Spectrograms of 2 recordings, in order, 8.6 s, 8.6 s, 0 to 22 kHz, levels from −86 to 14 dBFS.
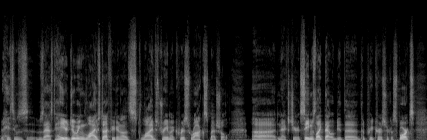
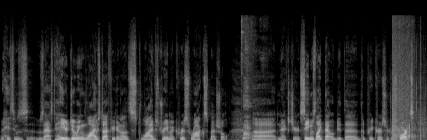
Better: first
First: none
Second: dog barking; noticeable; at 5 s; peak 6 dB below the speech // footsteps; noticeable; at 8 s; peak 4 dB below the speech

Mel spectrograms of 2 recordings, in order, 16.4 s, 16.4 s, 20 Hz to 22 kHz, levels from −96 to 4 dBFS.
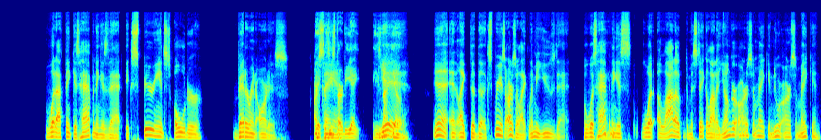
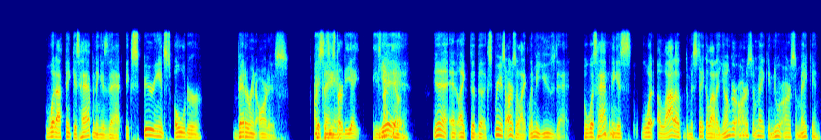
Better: first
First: garbled, watery; slightly; nothing above 15 kHz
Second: garbled, watery; badly; nothing above 8 kHz

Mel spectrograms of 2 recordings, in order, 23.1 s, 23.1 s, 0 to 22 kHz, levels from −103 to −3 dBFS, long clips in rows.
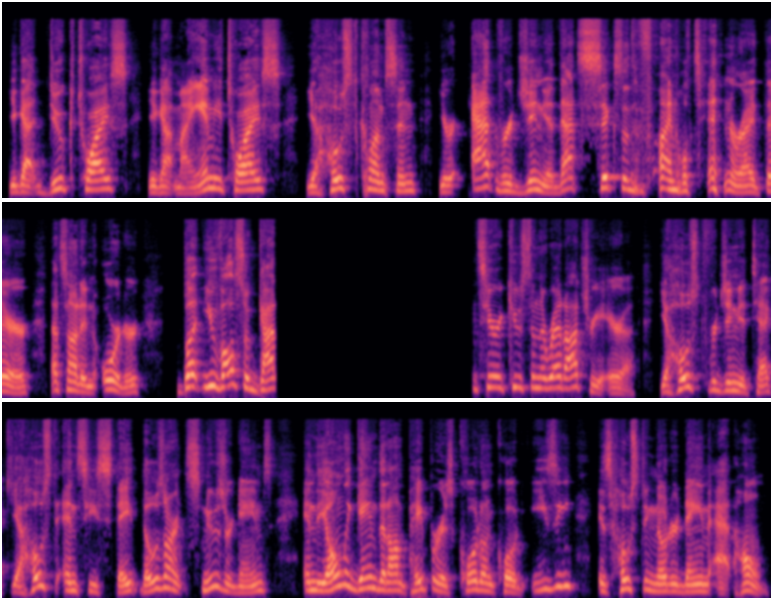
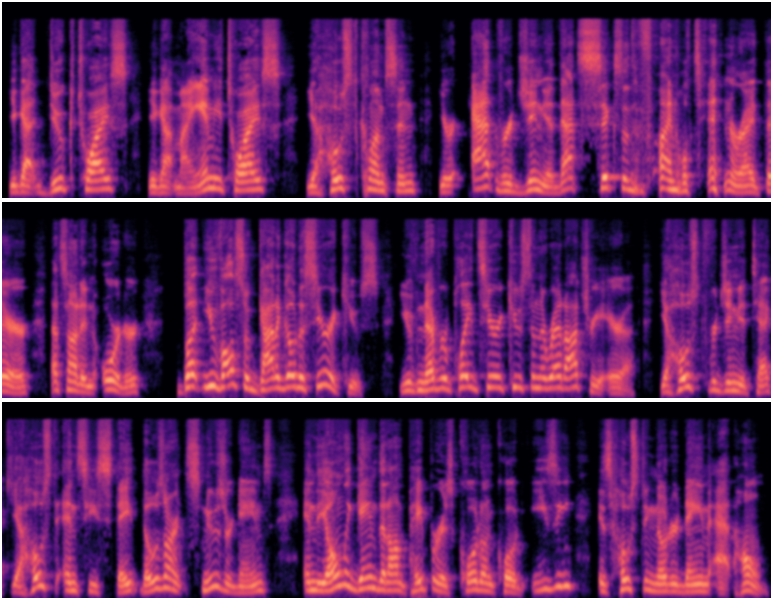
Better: second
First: audio cutting out; at 10 s for 2 s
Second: none

